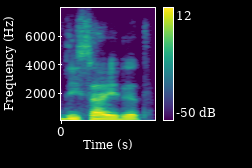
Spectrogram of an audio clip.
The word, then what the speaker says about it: decided: Entonces, un ejemplo, tenemos decided, que ahí sí pronunciamos la E, y tenemos en la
